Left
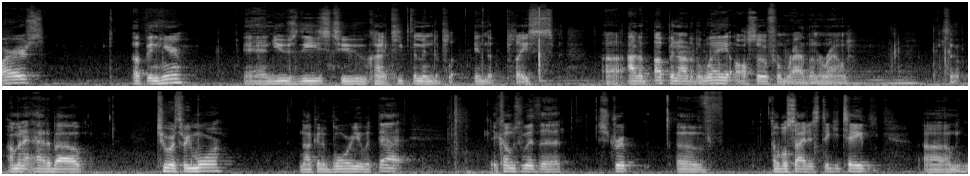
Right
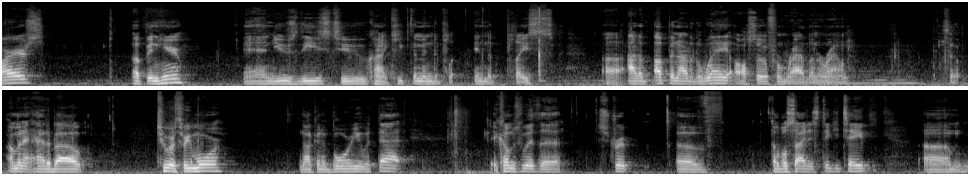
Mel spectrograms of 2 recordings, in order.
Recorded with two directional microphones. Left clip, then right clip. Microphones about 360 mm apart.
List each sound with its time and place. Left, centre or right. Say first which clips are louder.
0.0 s speech: right 4 dB; centre
14.5 s speech: right 4 dB; centre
